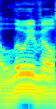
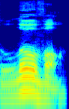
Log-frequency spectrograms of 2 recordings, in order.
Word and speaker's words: Louisville: I was saying that my whole life it was a Louisville slugger, but then when you actually go there, they say, "No, it's Louisville."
